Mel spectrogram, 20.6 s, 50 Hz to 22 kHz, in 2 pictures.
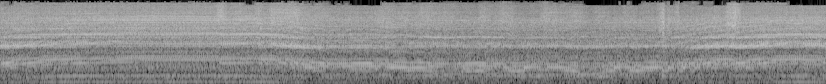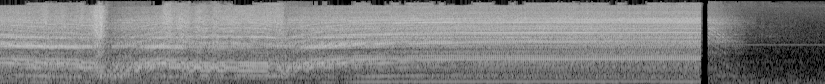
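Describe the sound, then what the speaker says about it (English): A Dremel rotary tool with a buffing wheel polishes tarnished Gibson ES-335 guitar saddles, a continuous high motor whine close by whose pitch dips and rises under load, stopping abruptly near the end. "then I take them over to the Dremel tool. It's got the buffing wheel on it. I just buff them up here."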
